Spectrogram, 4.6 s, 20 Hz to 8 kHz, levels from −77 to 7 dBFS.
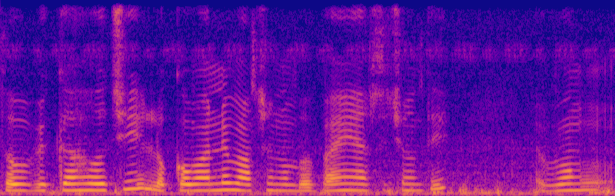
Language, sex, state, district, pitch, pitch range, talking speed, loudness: Odia, female, Odisha, Khordha, 255 Hz, 170-265 Hz, 130 wpm, -16 LUFS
